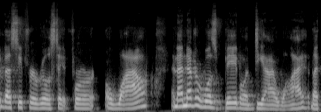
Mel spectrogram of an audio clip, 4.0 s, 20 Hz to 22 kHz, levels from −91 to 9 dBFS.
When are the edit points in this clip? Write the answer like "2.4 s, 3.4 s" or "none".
none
